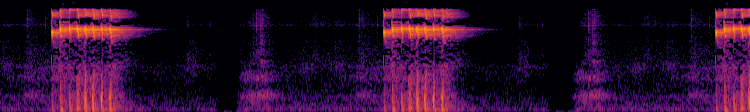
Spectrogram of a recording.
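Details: Hanging parrot in lively song, used to prompt other hanging parrots to sing: very high, thin, shrill trilled bursts about a second long, repeated roughly every three seconds, with soft low rustling under each burst.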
